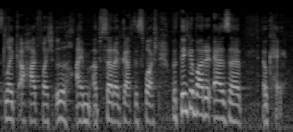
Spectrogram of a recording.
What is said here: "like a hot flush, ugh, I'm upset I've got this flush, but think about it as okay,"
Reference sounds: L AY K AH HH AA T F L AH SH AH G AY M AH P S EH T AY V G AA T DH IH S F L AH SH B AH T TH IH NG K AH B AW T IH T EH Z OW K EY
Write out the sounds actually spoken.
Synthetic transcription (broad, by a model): L AY K AH HH AA T F L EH SH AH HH AY M AH P S EH T AY V G AA T DH IH S F L AH SH B AH T TH IH NG K AH B AW T IH T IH Z OW K EY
